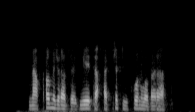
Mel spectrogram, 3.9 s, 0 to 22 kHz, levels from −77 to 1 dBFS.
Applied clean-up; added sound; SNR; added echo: neural mask model DeepFilterNet 3.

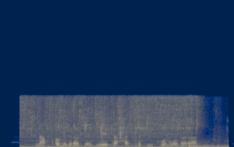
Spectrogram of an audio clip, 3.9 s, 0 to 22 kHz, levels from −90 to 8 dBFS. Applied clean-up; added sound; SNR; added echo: none; Liquid; -2 dB; none.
